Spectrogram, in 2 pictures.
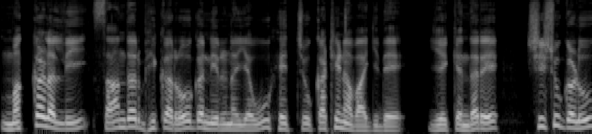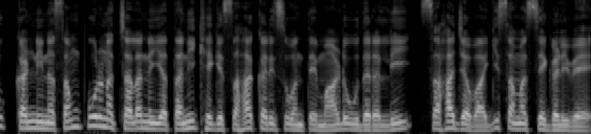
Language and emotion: Kannada, neutral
